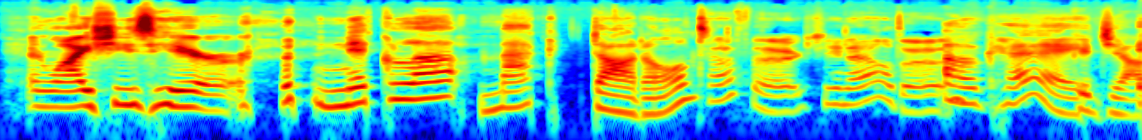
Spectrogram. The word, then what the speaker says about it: MacDonald: everyone's like, they forget the A and they say MC, but it's MAC. Oh, I see. Mick instead of Mac.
